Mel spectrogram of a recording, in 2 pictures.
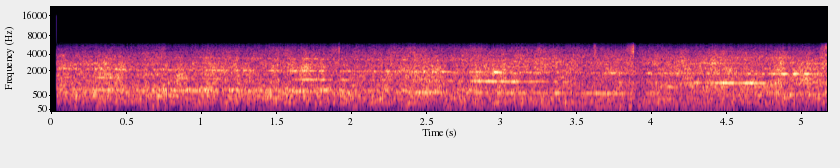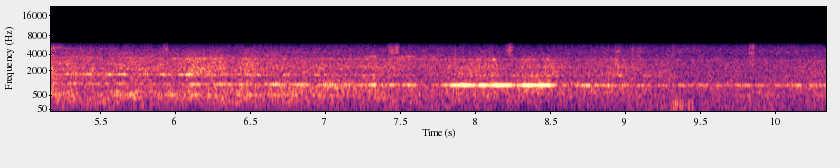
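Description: A train running nearby: a steady rumble under several whining tones that slowly fall in pitch, with a few faint clicks and a brief louder swell just after eight seconds.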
